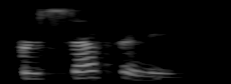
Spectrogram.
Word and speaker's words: Persephone: Persephone.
